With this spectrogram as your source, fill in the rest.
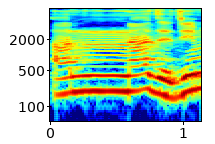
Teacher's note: কলকলার হরফ এখানে কলকলা করে ধাক্কা দিয়ে পড়তে হবে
